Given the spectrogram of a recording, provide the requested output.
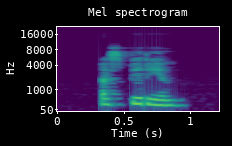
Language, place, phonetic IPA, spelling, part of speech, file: Russian, Saint Petersburg, [ɐspʲɪˈrʲin], аспирин, noun, LL-Q7737 (rus)-аспирин.wav
- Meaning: aspirin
